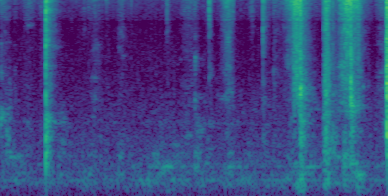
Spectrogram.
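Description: Handling and shuffling of a deck of word of wisdom cards: faint, sparse rustles and soft card slaps, with a few brief louder bursts clustering toward the end.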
